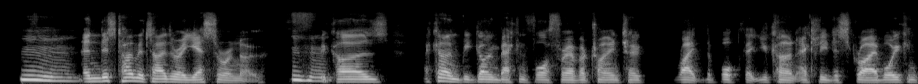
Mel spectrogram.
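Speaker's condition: Cleft lip and palate; surgery as a child

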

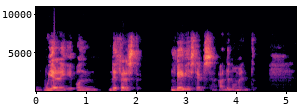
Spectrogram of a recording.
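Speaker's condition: Stuttering; stuttering since age 5, chronic and lifelong, many speech and language therapists over the years; about 2 to 5 years of daily practice talking to 200 people, controlled stuttering technique; could not say own name properly until late 20s, now uses a trained speaking style; prolonged sounds

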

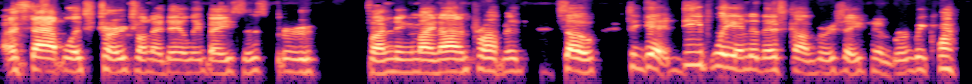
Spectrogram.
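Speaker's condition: Cerebral palsy; uses a wheelchair

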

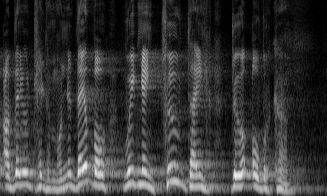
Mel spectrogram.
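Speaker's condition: Cerebral palsy; Arkansas

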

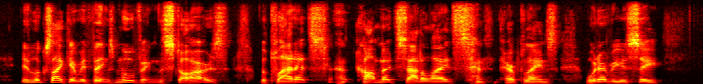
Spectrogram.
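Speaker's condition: No condition

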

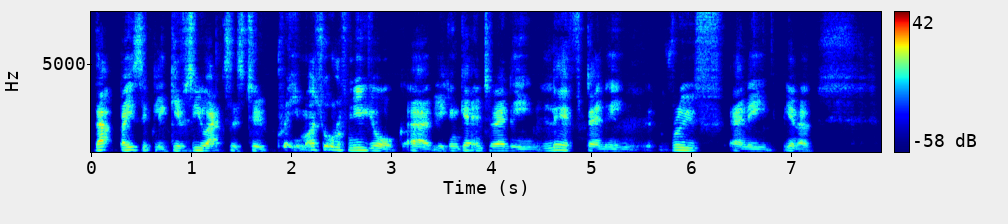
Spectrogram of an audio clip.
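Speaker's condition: No condition

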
